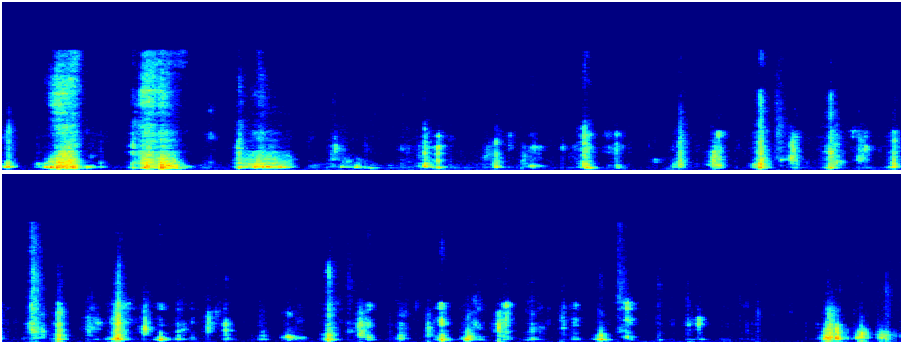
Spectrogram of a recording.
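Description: Close-miked mouth chewing a spoonful of fried rice and green onion kimchi: a dense run of small clicks and crunches, with larger bursts in the first two seconds and again near the end.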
